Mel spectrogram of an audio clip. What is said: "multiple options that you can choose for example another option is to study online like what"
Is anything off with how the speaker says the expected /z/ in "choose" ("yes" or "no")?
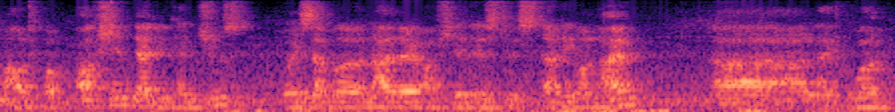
yes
